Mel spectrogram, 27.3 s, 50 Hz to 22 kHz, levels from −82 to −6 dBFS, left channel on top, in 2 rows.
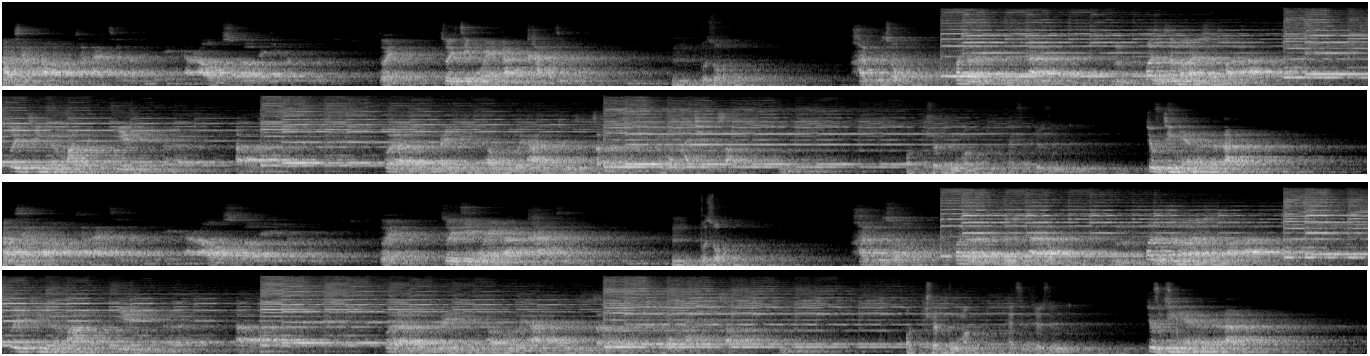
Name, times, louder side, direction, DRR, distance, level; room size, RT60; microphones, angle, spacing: voice 1, 0.0-3.2 3.8-4.0 4.4-5.7 6.2-6.3 8.5-9.1 9.5-9.9 10.3-10.6 11.1-12.7 13.7-15.5 16.0-16.5 17.5-21.1 21.4-21.6 25.1-26.0, left 1 dB, 35° left, -3 dB, 1.1 m, -26 dB
voice 2, 6.7-7.3 10.0-10.6 22.7-23.4 23.7-24.4 25.2-25.6, right 2 dB, 65° right, 4 dB, 0.7 m, -33 dB
sound 1, 9.4-23.8, left 1 dB, 15° right, 0.9 m, -27 dB
11.5 x 4.3 x 3.3 m, 2.6 s
head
